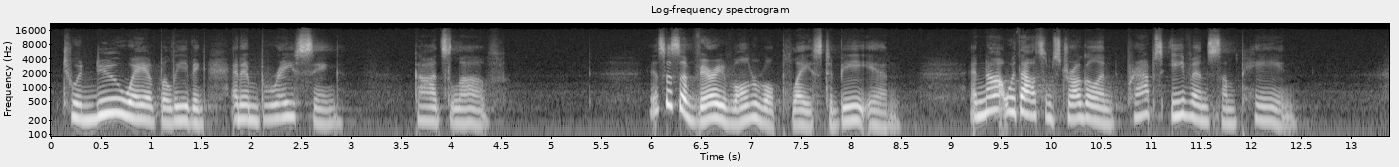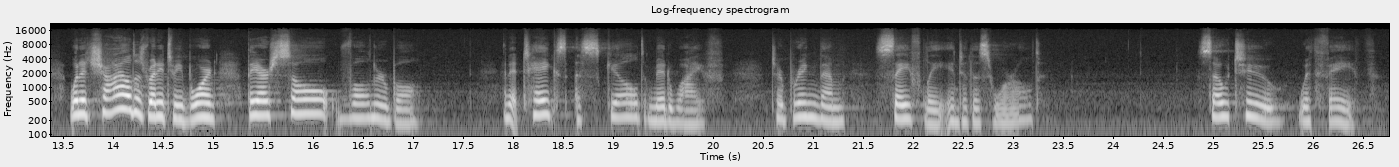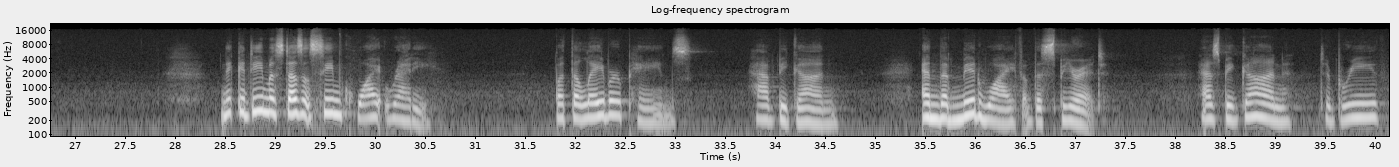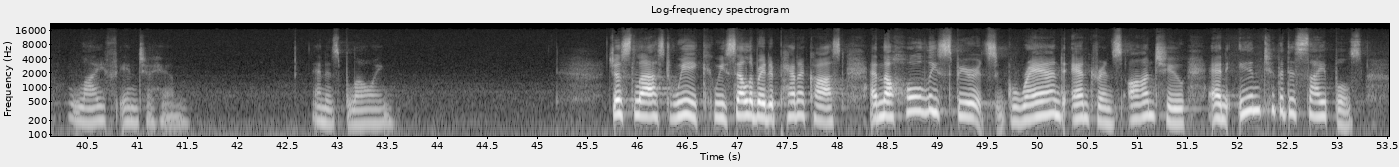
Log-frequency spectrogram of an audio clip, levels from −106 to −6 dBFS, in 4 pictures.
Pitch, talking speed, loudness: 190 Hz, 115 wpm, -24 LUFS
